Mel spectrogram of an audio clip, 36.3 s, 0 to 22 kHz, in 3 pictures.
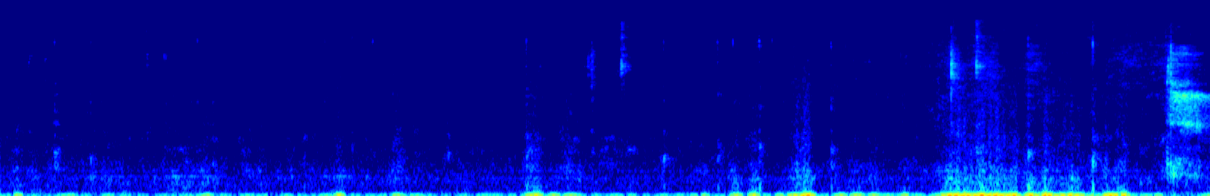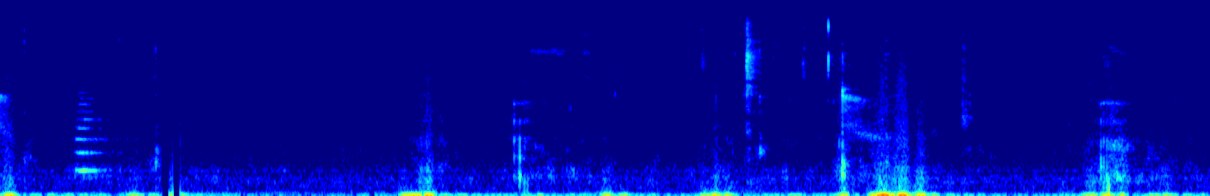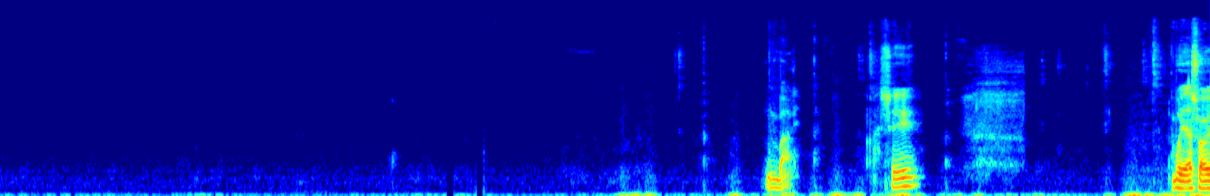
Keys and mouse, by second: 0.6 middle click, 0.6 f, 1.3-30.6 drag, 1.9 f, 2.6 middle click, 3.9 middle click, 4.9 middle click, 5.6 middle click, 7.9 middle click, 8.8 ctrl+middle click, 9.1 middle click, 9.5 shift+middle click, 9.8 middle click, 18.2 middle click, 19.2 ctrl+middle click, 20.4 middle click, 30.6 middle click, 31.2 shift+click, 31.5 shift+click, 34.2-35.9 middle drag, 35.9-36.3 shift+drag.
